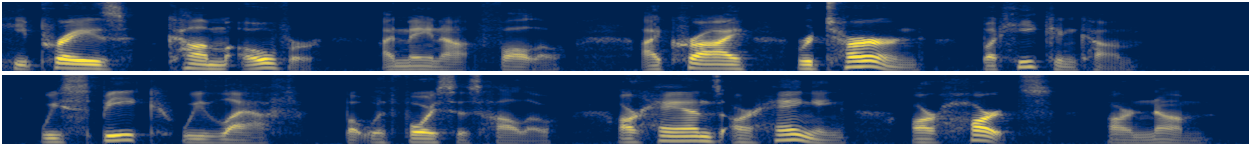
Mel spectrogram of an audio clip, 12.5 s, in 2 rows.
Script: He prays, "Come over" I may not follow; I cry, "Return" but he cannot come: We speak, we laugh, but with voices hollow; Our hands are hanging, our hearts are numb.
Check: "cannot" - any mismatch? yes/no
yes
